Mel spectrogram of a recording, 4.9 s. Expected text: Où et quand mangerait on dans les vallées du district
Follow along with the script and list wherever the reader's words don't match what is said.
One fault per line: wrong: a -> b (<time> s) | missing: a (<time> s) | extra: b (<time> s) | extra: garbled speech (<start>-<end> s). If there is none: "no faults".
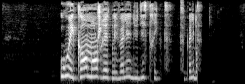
missing: on dans (2.2 s)
extra: garbled speech (3.5-4.1 s)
